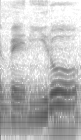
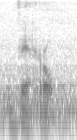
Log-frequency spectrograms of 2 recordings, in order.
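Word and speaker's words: verrò: No se dice veniro, no se dice venro, se dice verro con la vi, ¿okay? Con la vu, o sea, la v que se hace lábio dental.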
